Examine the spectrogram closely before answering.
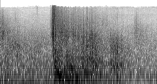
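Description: A heavy gun fires with a loud, deep boom that rumbles away.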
